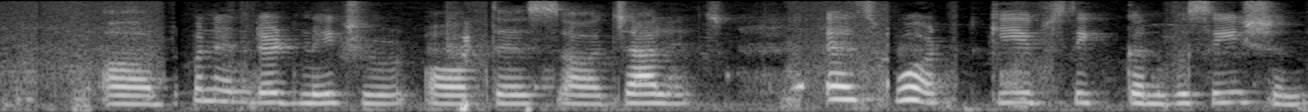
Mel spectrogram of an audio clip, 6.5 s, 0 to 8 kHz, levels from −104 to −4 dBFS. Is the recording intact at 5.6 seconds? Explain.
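No, at 5.6 s the speech sits inside a stretch from 4.45 s to the end where it's pushed way down, at times by something like 40 dB. That's speech suppressed in double talk, likely the echo canceller ducking the talker while the far side spoke.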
